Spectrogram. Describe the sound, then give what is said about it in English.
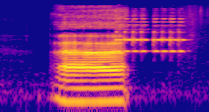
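A telephone ringing: one loud, sustained buzzy ring with a rich harmonic tone, followed by a few shorter pulsed bursts of the same ring. “who's on the phone?”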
